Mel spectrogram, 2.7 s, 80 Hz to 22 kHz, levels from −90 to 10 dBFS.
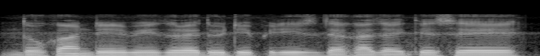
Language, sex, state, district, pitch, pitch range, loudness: Bengali, male, West Bengal, Cooch Behar, 115 Hz, 110-115 Hz, -16 LUFS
